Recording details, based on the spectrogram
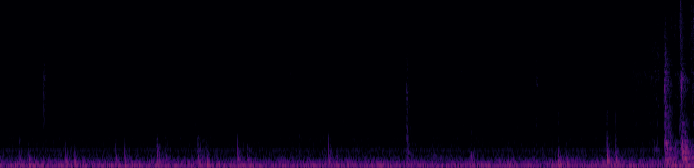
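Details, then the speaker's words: Finger percussion over the front of the chest during a head-to-toe exam: soft, irregularly spaced taps ending in clothing rustle; resonant percussion note over the lungs. "So, next I'm also going to percuss the front um for your resonance. Okay."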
